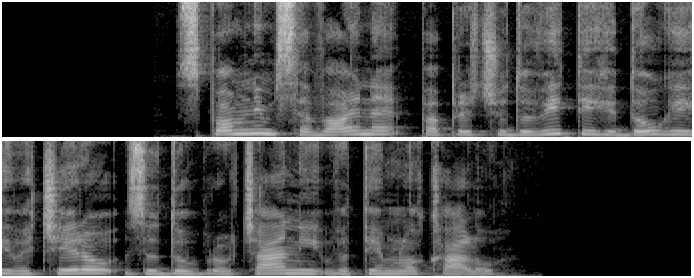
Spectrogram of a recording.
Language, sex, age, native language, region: Slovenian, female, 18-29, Slovenian, Savinja region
